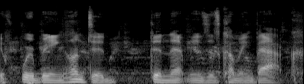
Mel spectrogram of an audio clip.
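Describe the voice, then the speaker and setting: A put-on character voice. It stays monotone, with flat intonation. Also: man, very deep, low pitch for a man, moderate pace. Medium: audio drama.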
